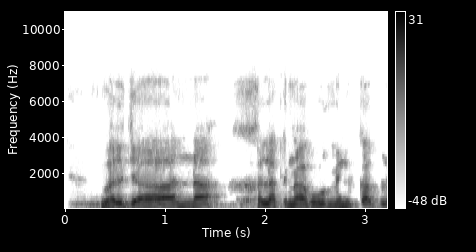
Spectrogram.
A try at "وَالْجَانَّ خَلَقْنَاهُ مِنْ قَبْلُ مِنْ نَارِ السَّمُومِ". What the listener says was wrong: تھوڑا سا اس کو نا لمبا کر کے پڑھیں. والجان، اس طریقے سے.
